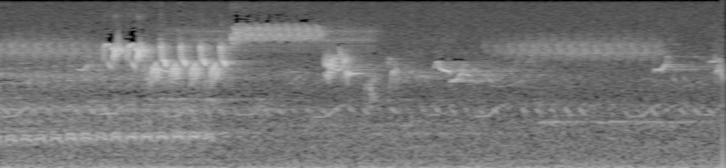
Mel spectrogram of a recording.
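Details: Sunrise song from birds at Yellowstone: a bright, fast jumble of high twittering notes, then a thin sustained high whistle, followed by scattered chirps and a long faint tone, over low steady noise.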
